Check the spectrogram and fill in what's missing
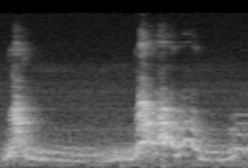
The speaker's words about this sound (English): My dog is just sitting out the window barking at a thing. Ain't that fun? Or he's agreeing with me. I'm gonna say that he's agreeing with me.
